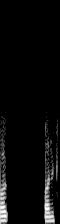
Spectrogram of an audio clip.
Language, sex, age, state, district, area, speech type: Manipuri, male, 18-30, Manipur, Churachandpur, rural, conversation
